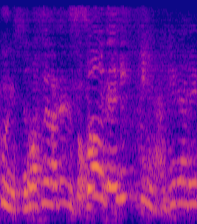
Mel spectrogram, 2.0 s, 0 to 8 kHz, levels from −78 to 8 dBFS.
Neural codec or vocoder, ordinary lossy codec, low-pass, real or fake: codec, 44.1 kHz, 2.6 kbps, DAC; none; 7.2 kHz; fake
